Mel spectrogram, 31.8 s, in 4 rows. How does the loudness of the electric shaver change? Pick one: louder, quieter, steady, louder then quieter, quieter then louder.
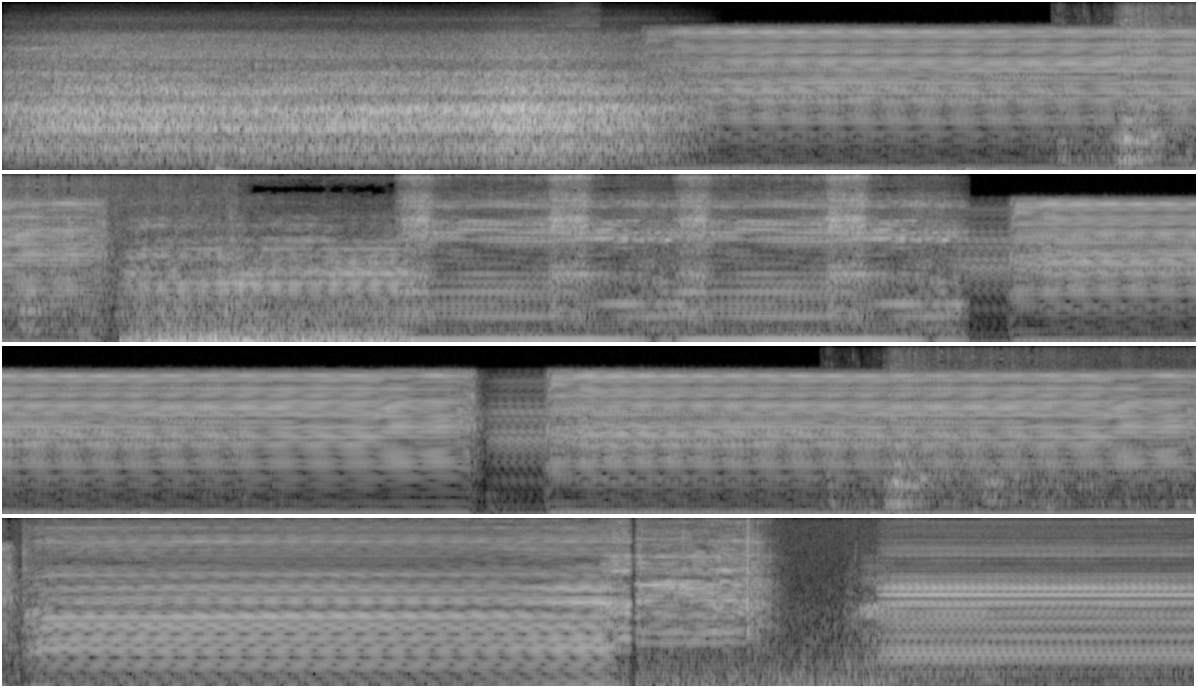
steady.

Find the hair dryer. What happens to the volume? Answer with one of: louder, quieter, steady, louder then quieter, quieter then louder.
steady.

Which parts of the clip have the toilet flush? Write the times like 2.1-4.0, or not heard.
7.0-9.4, 21.4-24.1.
